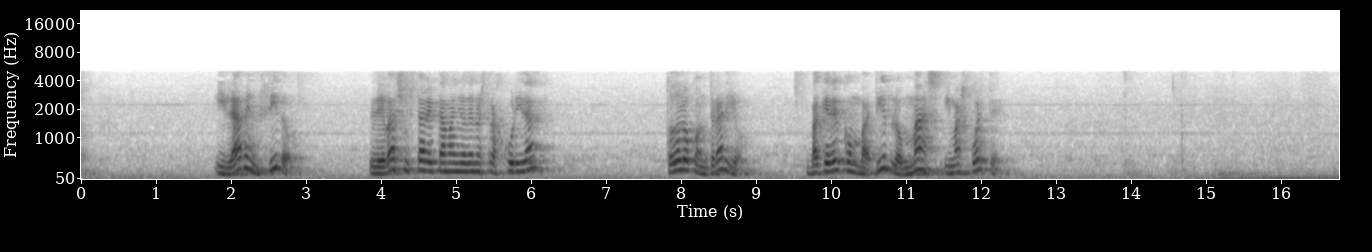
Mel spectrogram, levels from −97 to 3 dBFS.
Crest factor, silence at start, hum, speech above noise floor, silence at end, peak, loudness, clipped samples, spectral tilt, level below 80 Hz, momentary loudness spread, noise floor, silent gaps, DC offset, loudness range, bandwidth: 18 dB; 0 s; none; 25 dB; 0 s; -6 dBFS; -22 LUFS; under 0.1%; -11 dB/octave; -46 dBFS; 24 LU; -46 dBFS; none; under 0.1%; 5 LU; 5.2 kHz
